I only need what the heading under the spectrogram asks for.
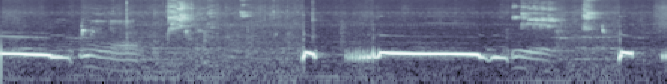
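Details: Male Barbary dove calling: a falling coo, a quiet gap, then a rolled burst leading into a long, steady hooting tone of about one and a half seconds, with wavering, curved notes in between and light clicks.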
